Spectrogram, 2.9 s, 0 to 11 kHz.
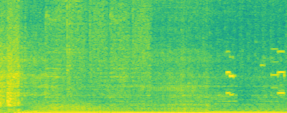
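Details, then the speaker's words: Lowered Nissan 350Z: a deep, rough engine note with a raspy edge that holds steady through the rev, from a bad exhaust leak at the damaged Y-pipe. Exhaust leak. "Let me go and just turn it on real quick so you can hear what it sounds like. I do have a pretty gnarly exhaust leak at the white pipe."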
